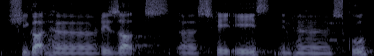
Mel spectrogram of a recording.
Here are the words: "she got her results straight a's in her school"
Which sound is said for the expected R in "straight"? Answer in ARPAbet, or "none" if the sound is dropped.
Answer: R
